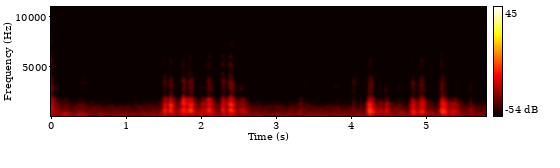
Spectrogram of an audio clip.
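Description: Kitchen knife knocking on a plastic cutting board as raw chicken breast is cut into pieces, in two short clusters of knocks, about one and a half seconds in and again about four seconds in.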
